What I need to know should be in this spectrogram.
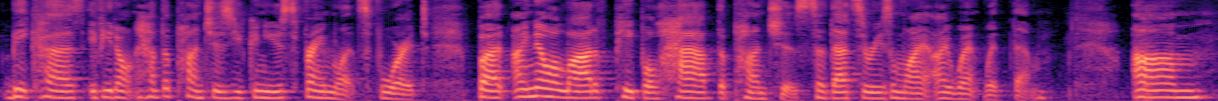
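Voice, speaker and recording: Chatty hoarse woman, live craft stream. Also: medium pitch, fairly bright tone. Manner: chatty, rambling, talks straight to viewers. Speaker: papercraft demonstrator. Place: home living room, indoors. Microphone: phone or tablet camera at arm's length.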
